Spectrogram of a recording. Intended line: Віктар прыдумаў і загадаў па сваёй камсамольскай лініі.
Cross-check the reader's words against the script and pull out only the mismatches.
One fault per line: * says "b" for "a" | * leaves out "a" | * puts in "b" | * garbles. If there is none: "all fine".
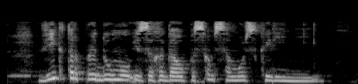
* leaves out "сваёй"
